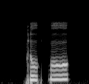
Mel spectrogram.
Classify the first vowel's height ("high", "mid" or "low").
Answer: high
